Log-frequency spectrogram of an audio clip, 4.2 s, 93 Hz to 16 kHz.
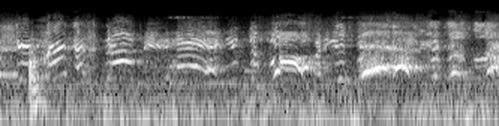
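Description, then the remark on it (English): A woman screams loudly and shrilly in a series of high-pitched, wavering shrieks that run almost without pause, piercing; a real scream from a scene of the reality show 90 Day Fiancé. “made a video clarifying some of her scenes and admitted that her demon scream was real.”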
